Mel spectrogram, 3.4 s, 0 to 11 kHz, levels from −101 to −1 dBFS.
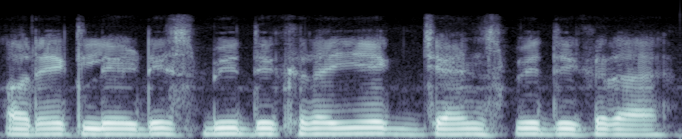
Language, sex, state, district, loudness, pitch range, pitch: Hindi, male, Uttar Pradesh, Lucknow, -15 LUFS, 125-130 Hz, 130 Hz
